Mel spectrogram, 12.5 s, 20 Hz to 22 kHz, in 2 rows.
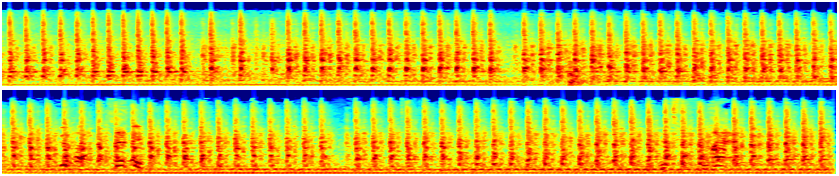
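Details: Chevrolet S10 2.2 engine doing a burnout: rapid, sharp, evenly spaced metallic knocking over the revving engine, keeping pace with speed; bottom-end rod knock, engine to be replaced with a 350 swap.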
